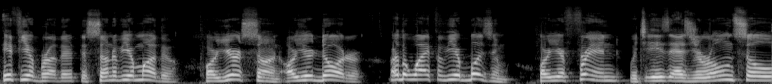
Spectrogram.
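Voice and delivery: ordinary talk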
